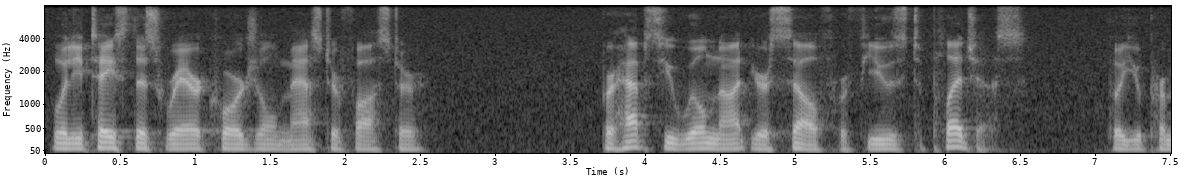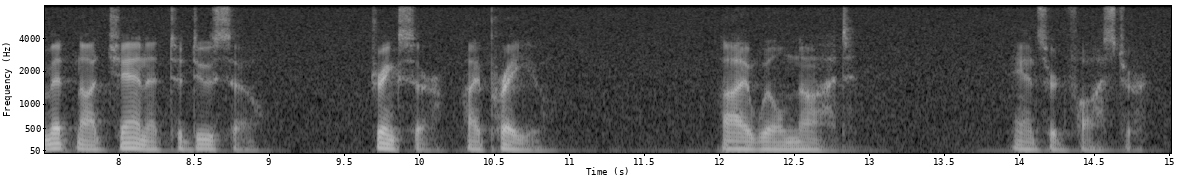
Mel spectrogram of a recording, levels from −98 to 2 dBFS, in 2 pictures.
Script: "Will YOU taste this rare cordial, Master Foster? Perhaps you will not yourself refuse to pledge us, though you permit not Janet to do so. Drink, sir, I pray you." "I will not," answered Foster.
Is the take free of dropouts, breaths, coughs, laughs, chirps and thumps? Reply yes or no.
yes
